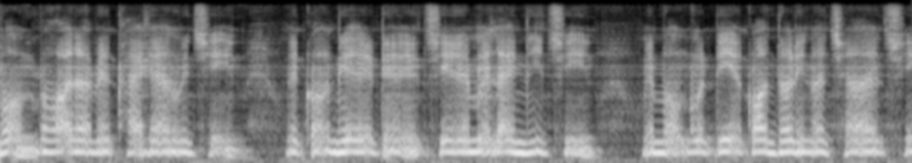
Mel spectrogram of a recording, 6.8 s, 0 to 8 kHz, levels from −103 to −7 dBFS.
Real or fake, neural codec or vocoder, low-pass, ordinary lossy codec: fake; autoencoder, 22.05 kHz, a latent of 192 numbers a frame, VITS, trained on many speakers; 7.2 kHz; none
